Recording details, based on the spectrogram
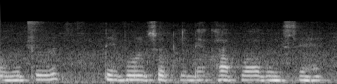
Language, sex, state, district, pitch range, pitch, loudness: Assamese, female, Assam, Sonitpur, 195-210 Hz, 200 Hz, -15 LUFS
